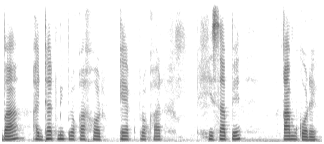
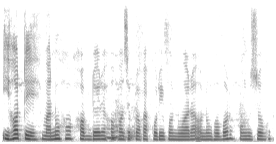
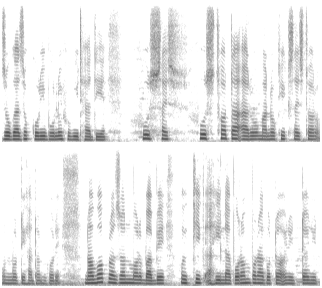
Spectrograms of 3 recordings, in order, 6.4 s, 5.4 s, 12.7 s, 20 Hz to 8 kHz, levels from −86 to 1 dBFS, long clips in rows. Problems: background sounds at intervals, background conversations at intervals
